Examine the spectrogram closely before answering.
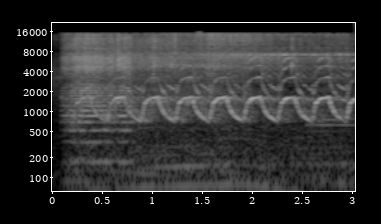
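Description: A loud ambulance siren wails in fast, steady up-and-down cycles over a low rumble of traffic and engine noise, with no talking.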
